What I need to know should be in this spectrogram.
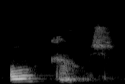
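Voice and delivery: "Orange" split into oh, rahnzh; syllable-by-syllable French. Shown as a demonstration. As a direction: teach French "Orange" in two separate syllables. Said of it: "And in French, it is".

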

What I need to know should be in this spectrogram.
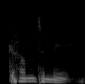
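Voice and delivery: soft, tender call; gentle invitation. Acted. Pastor voicing Jesus to the weary, softly tender. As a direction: invite them in quietly.

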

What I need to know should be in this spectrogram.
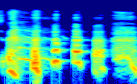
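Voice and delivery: a high, loud laugh at herself; bright burst of laughter. Real, not acted. Guest laughing at her own bubbly nature, loud laugh. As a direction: laugh out at being the opposite of shy. Laughing about not being shy.

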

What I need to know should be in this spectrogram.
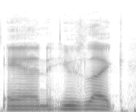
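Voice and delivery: ordinary talk

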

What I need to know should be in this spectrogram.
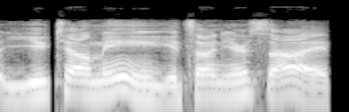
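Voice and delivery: ordinary delivery

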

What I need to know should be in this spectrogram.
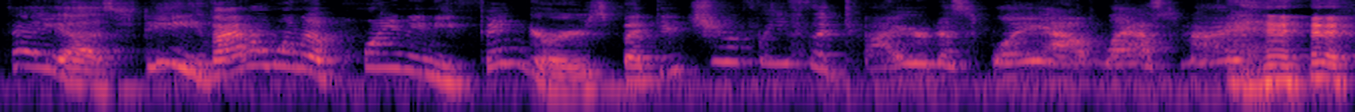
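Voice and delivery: squeaky accusing manager; high-pitched questioning boss. Acted. Dealership boss questioning employee.

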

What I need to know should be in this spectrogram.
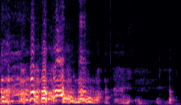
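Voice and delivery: laughing loudly while teasing. Real, not acted. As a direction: cackle through the taunt.

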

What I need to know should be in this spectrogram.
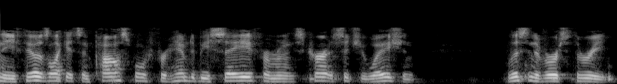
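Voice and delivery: ordinary talk, nothing marked

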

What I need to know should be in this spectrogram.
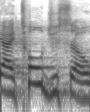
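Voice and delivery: sing-song gloating; mock gloating; told-you-so. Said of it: "don't necessarily be".

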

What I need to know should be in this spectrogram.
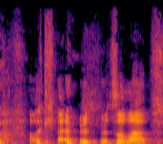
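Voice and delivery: high, laughing answer to the doctor; high giggling reply, unvoiced start. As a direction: laugh through it, half shouted.

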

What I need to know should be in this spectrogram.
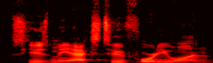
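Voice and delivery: ordinary talk

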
